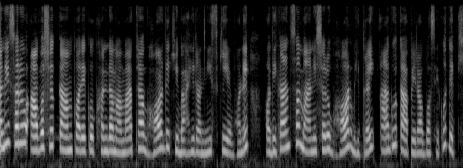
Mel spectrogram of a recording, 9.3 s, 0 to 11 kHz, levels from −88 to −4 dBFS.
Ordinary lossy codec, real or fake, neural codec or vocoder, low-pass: none; fake; codec, 44.1 kHz, 2.6 kbps, SNAC; 9.9 kHz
